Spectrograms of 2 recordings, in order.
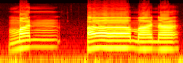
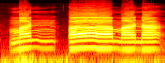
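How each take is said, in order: Both takes have the same delivery.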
